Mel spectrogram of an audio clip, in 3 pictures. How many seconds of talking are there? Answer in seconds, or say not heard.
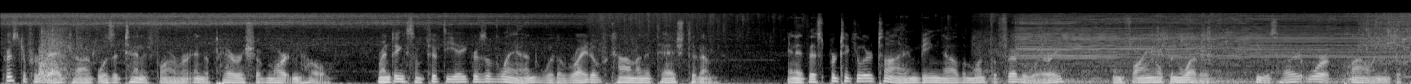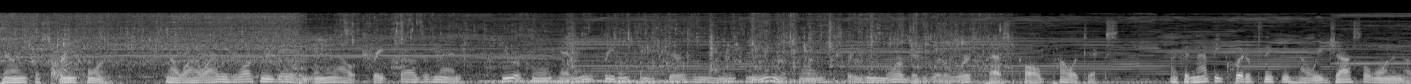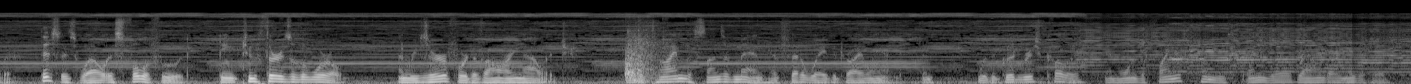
42 s.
